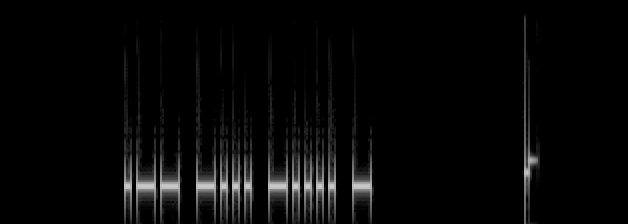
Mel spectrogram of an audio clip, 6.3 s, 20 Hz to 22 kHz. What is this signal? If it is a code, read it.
Morse code, heard as a keyed tone, about 20 wpm, 700 Hz. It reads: WB6T
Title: USA Call Signs - 3x Character Spacing - 20wpm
